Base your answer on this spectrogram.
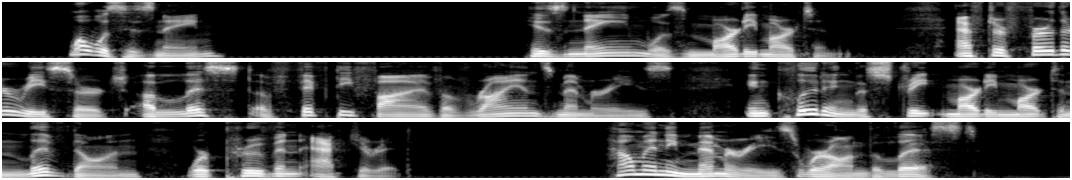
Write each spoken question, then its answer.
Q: How many memories were on the list?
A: 55 memories were on the list.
